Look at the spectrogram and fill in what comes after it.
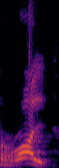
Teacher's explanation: را کو لام مشدد کے ساتھ ملائیں گے، اور را کو موٹا کر کے بھی پڑھا جائے گا۔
